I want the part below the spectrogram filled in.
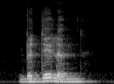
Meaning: to patronise, to treat as less than adult
- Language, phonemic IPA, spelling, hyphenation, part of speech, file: Dutch, /bəˈdɪ.lə(n)/, bedillen, be‧dil‧len, verb, Nl-bedillen.ogg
